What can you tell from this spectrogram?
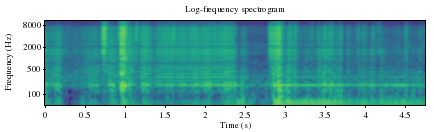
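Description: Ground-loop mains hum from the Philips 406 turntable played through the amplifier and speakers, with scattered clicks and crackles; the hum jumps louder about three seconds in. The owner suspects a grounding fault or crossed audio lines.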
